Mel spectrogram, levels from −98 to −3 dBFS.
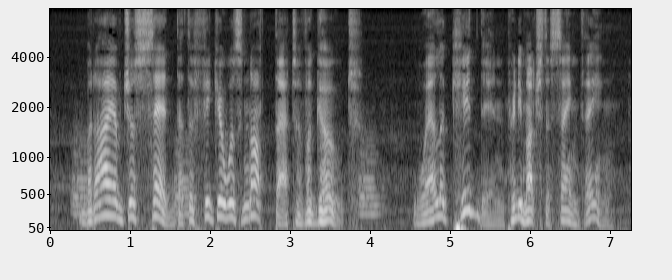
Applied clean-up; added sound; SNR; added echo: none; Brass instrument; 17 dB; none.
